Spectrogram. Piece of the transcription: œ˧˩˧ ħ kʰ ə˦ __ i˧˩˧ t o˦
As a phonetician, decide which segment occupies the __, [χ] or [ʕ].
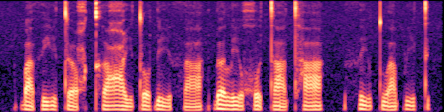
ʕ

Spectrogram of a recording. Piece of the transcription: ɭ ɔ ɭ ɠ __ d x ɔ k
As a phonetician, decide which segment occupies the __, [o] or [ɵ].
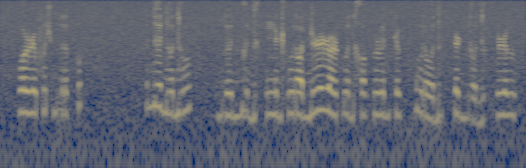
o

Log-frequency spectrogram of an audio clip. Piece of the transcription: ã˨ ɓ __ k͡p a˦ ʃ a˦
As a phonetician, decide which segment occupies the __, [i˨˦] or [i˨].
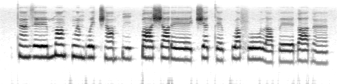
i˨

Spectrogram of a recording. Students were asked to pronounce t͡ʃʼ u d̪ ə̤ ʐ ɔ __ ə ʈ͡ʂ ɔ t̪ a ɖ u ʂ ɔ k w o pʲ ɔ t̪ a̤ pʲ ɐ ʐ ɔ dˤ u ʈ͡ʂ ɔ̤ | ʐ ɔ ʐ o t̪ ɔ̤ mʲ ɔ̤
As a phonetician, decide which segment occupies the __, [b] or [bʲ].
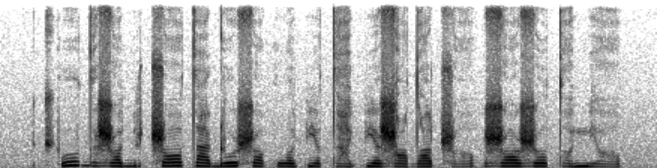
bʲ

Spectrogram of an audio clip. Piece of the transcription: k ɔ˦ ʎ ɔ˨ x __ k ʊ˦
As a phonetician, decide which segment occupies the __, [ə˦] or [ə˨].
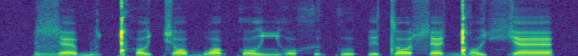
ə˨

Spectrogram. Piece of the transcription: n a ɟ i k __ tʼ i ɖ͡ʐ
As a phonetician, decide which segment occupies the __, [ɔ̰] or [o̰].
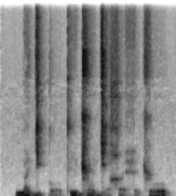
ɔ̰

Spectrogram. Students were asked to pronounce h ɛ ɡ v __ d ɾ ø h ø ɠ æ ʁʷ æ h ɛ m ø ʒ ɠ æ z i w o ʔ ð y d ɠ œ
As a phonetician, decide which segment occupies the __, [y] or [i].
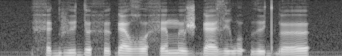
y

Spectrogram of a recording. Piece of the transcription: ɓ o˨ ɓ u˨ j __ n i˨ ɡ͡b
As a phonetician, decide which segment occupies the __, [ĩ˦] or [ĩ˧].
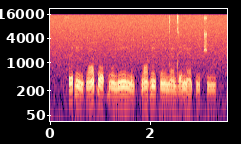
ĩ˧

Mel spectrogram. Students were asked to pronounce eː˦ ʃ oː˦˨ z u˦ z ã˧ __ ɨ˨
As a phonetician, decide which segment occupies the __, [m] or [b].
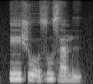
m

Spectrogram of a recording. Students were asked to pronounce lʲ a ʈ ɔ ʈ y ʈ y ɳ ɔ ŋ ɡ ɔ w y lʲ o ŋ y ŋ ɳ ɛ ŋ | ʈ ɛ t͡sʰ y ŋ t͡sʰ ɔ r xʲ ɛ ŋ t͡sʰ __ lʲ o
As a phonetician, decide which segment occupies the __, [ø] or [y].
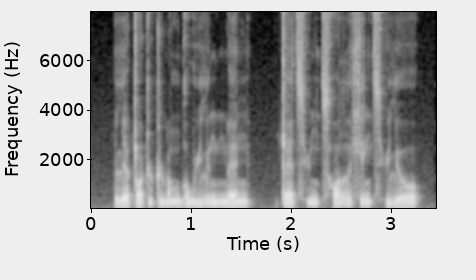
y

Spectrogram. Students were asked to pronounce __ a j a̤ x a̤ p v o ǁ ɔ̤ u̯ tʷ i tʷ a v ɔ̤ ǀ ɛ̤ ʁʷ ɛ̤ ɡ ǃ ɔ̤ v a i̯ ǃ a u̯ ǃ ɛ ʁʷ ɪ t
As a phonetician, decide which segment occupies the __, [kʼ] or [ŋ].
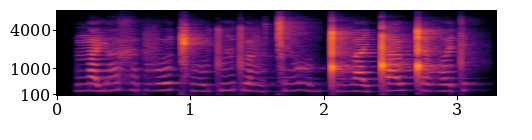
ŋ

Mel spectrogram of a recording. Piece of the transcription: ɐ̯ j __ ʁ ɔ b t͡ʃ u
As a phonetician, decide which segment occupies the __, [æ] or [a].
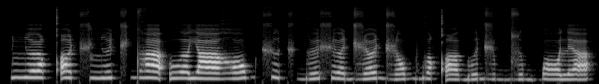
a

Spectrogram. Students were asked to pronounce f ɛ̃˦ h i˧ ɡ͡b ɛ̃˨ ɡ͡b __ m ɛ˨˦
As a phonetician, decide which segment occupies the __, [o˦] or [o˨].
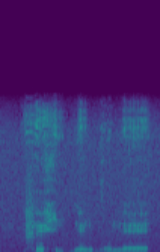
o˨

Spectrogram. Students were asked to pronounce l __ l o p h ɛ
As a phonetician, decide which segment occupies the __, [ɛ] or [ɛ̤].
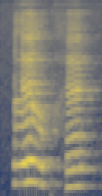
ɛ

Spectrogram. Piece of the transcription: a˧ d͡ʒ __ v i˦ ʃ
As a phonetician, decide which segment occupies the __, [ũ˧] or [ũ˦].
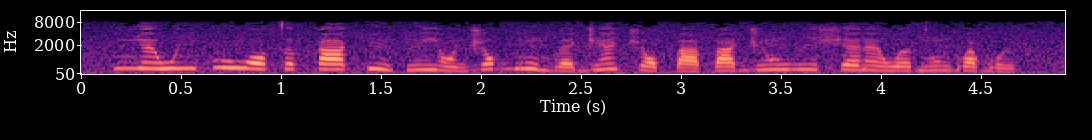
ũ˦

